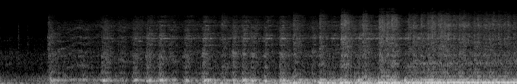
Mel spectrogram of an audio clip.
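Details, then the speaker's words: Duramax diesel idling at about 1,000 rpm, uneven lumpy stumbling beat with heavy shaking and low vacuum; sounds like a misfire, one side running colder, cause not yet diagnosed. "It does have, like I said, it sounds like a misfire."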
